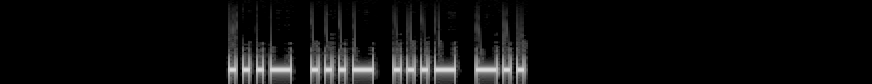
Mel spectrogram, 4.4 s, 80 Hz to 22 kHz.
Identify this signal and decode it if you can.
Morse code, heard as a keyed tone, about 34 wpm, 700 Hz. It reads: VVVD
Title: All Cut Numbers - 4-Digit 35wpm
